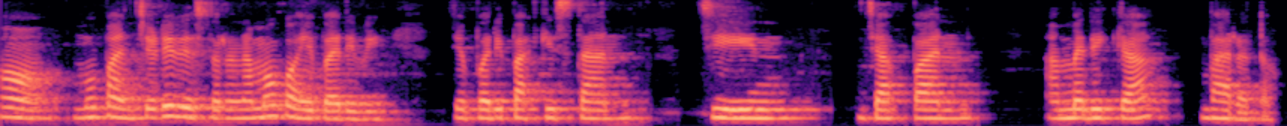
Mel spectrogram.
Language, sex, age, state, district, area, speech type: Odia, female, 18-30, Odisha, Khordha, rural, spontaneous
